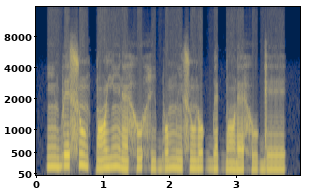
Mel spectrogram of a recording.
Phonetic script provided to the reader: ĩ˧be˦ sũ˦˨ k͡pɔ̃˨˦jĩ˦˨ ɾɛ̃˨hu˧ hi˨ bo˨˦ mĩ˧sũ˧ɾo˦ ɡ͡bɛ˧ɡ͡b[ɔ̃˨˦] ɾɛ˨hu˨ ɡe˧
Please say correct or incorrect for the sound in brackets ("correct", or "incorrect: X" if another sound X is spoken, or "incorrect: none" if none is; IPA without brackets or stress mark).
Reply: incorrect: ɔ̃˨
